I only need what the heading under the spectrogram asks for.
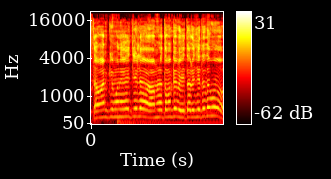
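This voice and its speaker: A man's voice: very high voice, level tone, rapid-fire, soft background music. A man voicing a mocking enchanted door that guards a tower in a cartoon, with a taunting manner. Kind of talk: cartoon character acting.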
